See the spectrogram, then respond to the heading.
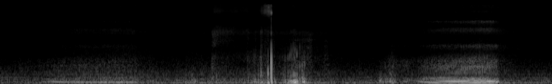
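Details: Pregnant woman snoring on the couch, who snored only while pregnant: low rumbling snores with a snort in between, over a steady room hum; ordinary snoring.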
